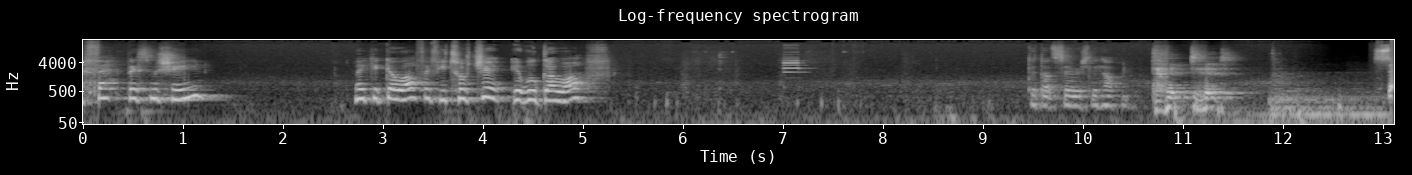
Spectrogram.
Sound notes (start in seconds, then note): 7.0 beep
